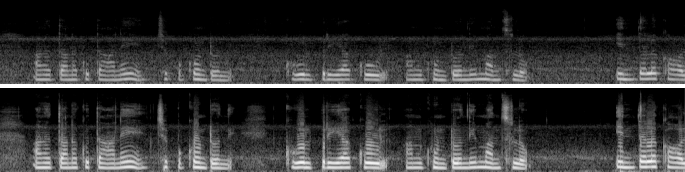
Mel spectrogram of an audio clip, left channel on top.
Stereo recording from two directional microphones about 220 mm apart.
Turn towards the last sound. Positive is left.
turn(degrees=-50)  # may be behind; listen again after turning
